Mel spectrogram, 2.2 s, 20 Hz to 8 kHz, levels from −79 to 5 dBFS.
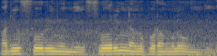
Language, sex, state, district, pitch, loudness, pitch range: Telugu, male, Telangana, Hyderabad, 145 Hz, -13 LUFS, 135-150 Hz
